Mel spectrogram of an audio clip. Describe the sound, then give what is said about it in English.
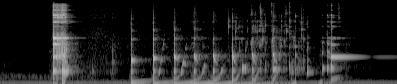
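A short clink of glass, then a quick glugging pour of whiskey into a clean, tulip-shaped Glencairn whiskey nosing glass, bubbling in a rapid rhythm for about two seconds before ending with a soft clink. Clear, no talking. “It's a whiskey nosing glass, tulip-shaped, so we can see the spirit, nose the spirit, of course, taste the spirit. Let's go for a pour.”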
